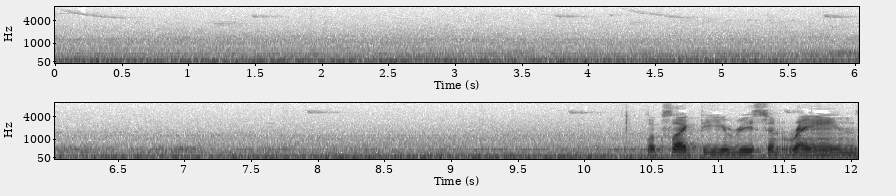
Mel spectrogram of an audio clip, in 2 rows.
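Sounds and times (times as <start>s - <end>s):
steady low rumble: 1.9s - 12.0s
small bird chirping: 9.8s - 10.4s.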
